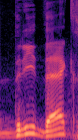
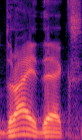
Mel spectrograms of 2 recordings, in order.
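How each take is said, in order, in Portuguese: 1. O nome é pronunciado do jeito português. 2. O nome é pronunciado do jeito inglês. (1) "em português" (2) "em inglês"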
